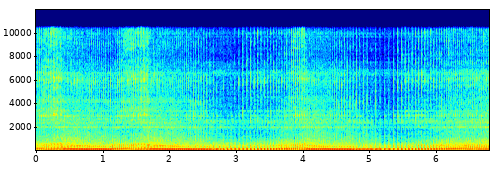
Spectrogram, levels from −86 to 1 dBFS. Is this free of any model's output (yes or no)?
yes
